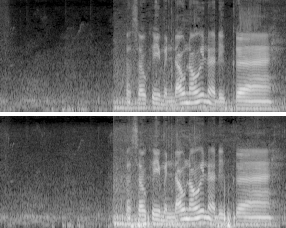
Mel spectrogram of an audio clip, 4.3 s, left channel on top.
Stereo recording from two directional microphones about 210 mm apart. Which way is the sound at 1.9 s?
Centre (ahead or behind).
